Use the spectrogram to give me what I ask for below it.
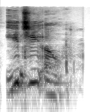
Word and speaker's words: Masego: Masego.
